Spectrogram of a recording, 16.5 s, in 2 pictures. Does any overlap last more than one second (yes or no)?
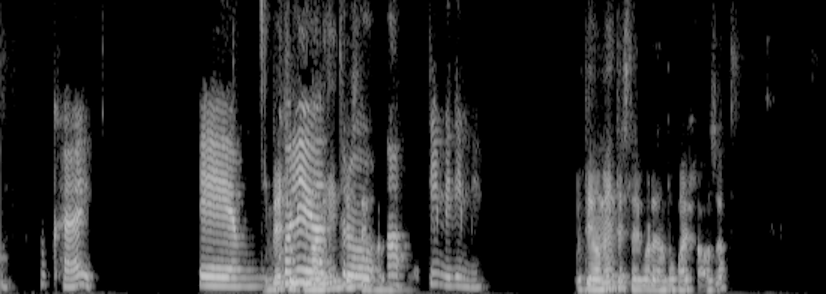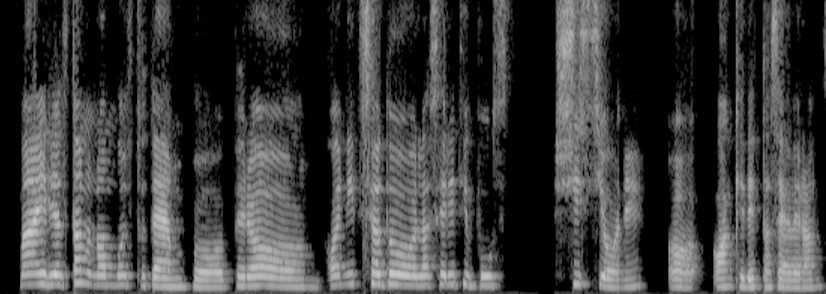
yes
